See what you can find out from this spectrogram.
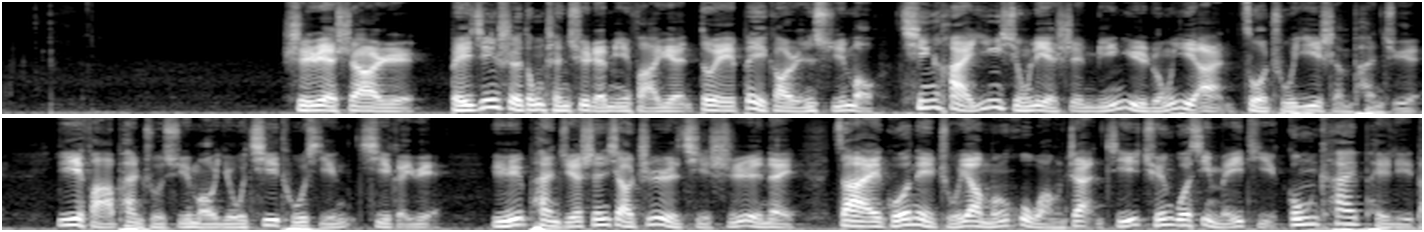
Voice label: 新闻一

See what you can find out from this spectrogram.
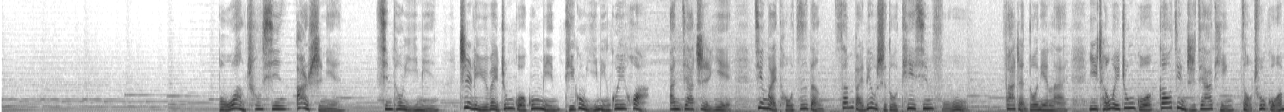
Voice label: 企业 宣传片 配音

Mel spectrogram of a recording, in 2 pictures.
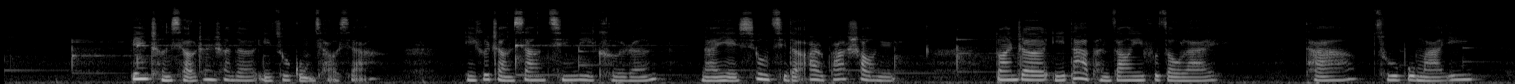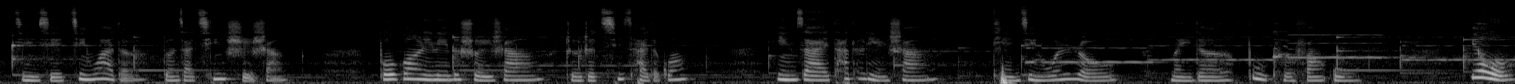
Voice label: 有声书样音

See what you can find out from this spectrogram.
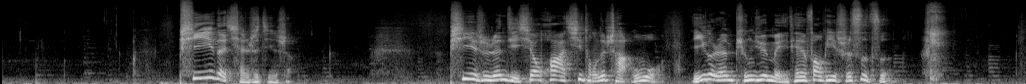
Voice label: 文案配音

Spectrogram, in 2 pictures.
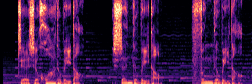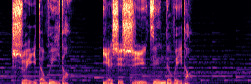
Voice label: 产宣 香料; 曾田香料

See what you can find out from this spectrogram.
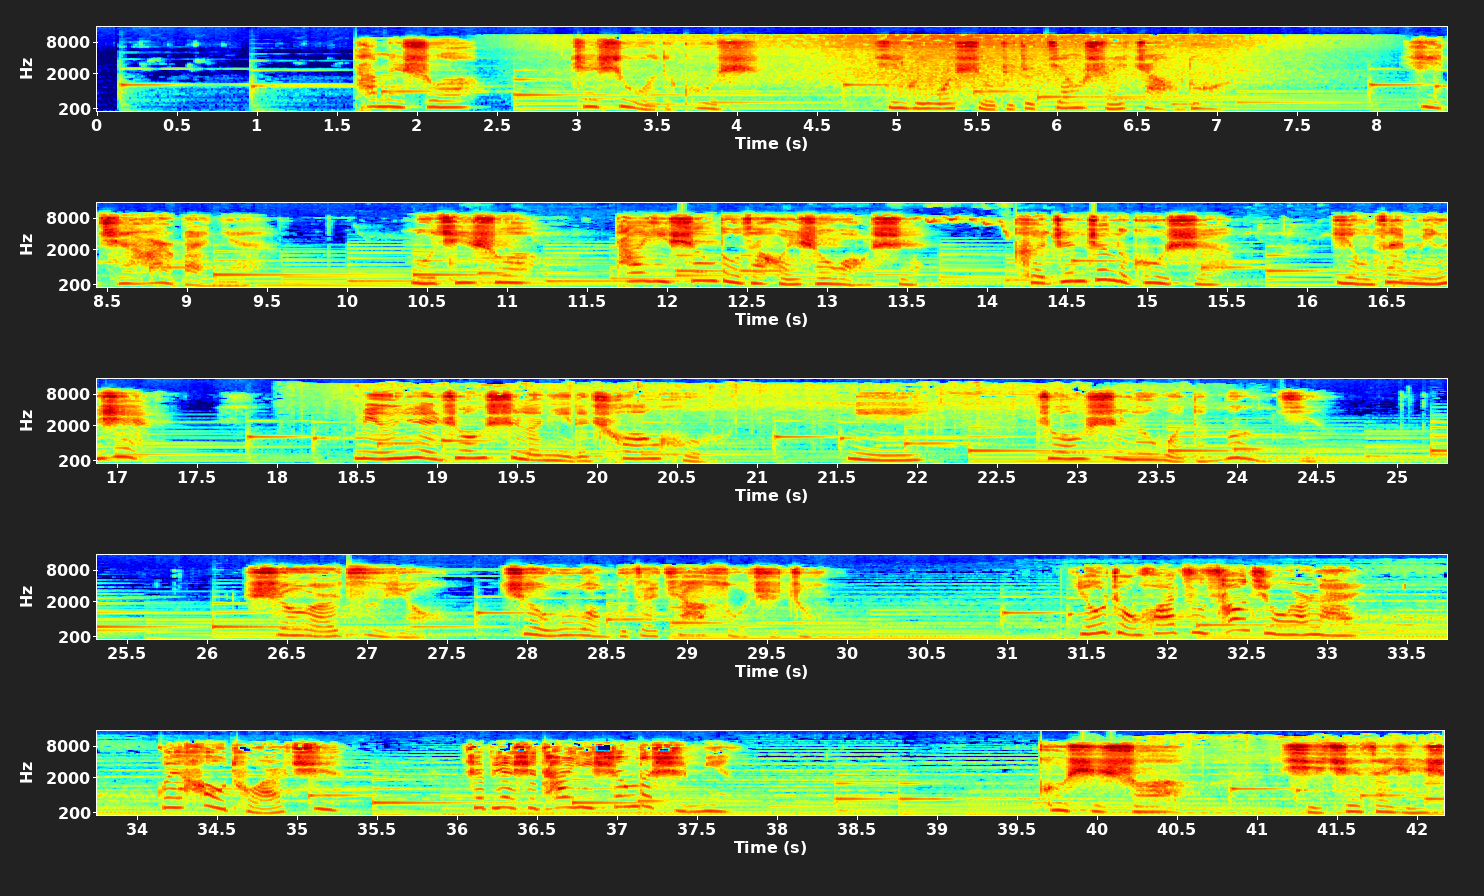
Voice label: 女; 王者女英雄

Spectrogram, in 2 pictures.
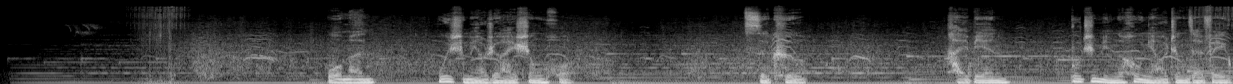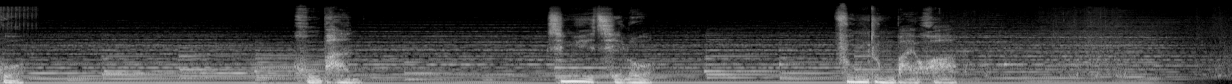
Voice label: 质感旁白; 海湾国际

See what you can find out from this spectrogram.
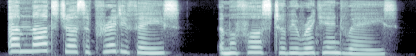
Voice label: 冷艳美女

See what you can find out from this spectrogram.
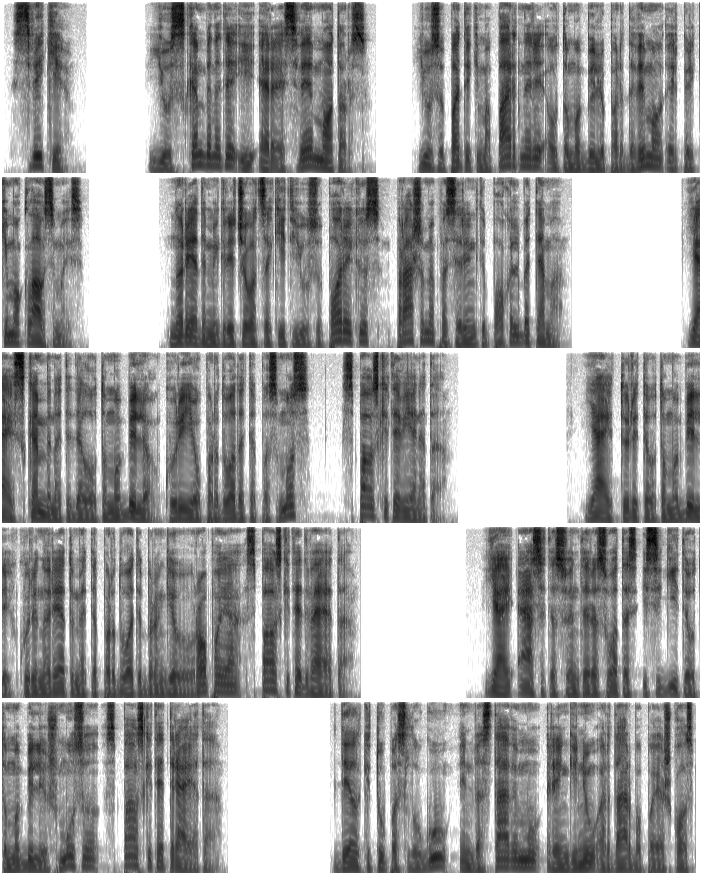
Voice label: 立陶宛语男

